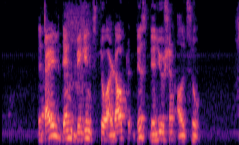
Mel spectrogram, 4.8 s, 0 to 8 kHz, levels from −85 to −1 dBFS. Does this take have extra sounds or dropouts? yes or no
no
